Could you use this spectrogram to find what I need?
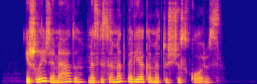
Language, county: Lithuanian, Vilnius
